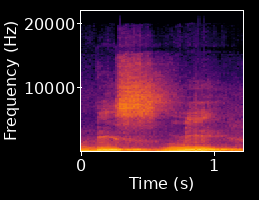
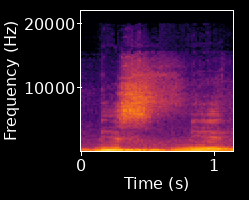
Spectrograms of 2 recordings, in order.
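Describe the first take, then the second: No difference in how they are said.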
